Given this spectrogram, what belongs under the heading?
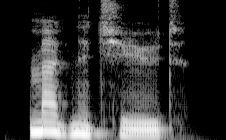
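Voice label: "magnitude", British English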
